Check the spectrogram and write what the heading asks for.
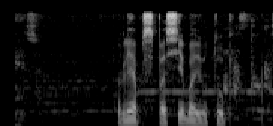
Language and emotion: Russian, neutral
